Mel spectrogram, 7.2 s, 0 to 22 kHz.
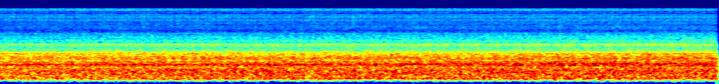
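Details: PS4 CUH-1216A (CUH-1200 C-chassis) running Witcher 3 as a digital game, placed horizontally on a media center 15 cm from the back wall, peaking around 63 dB: constant airy rush with a faint steady whine as the cooling fan runs loud under load.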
